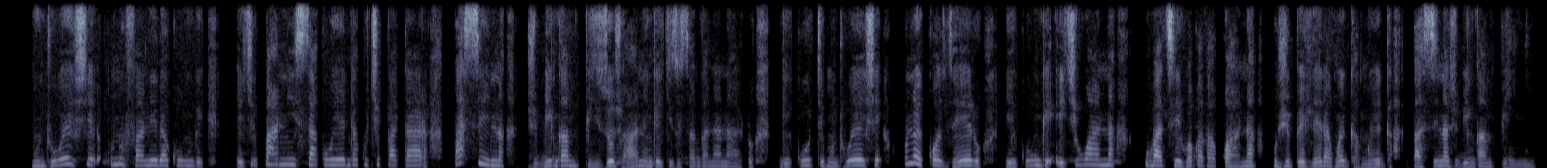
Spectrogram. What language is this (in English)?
Ndau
